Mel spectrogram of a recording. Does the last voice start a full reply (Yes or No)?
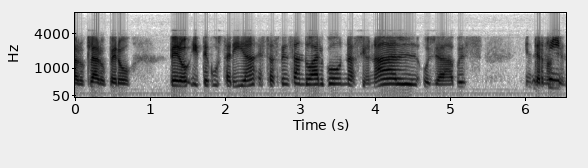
Yes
